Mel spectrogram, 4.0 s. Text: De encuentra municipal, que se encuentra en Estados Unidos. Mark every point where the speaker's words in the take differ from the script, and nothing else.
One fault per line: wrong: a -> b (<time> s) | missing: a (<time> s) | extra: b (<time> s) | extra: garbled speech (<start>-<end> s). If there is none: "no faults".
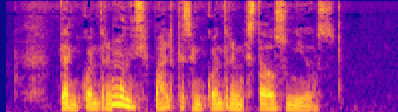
no faults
